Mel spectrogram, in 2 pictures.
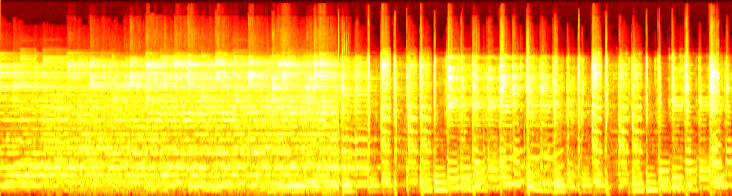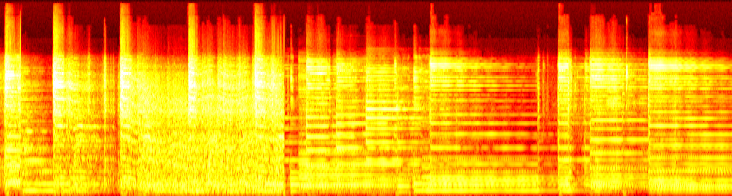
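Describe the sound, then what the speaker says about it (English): Electric guitar played through an Alexander Rewind Echo and Space Force Reverb pedal blend, sustained chords and picked notes washing into dense repeating echoes and long reverb tails, loud and continuous with no voices. "creating some really cool blends of reverb and delay algorithms with these two Alexander pedals"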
